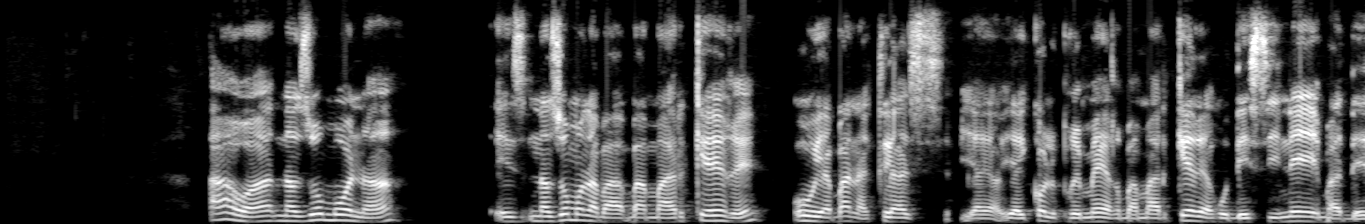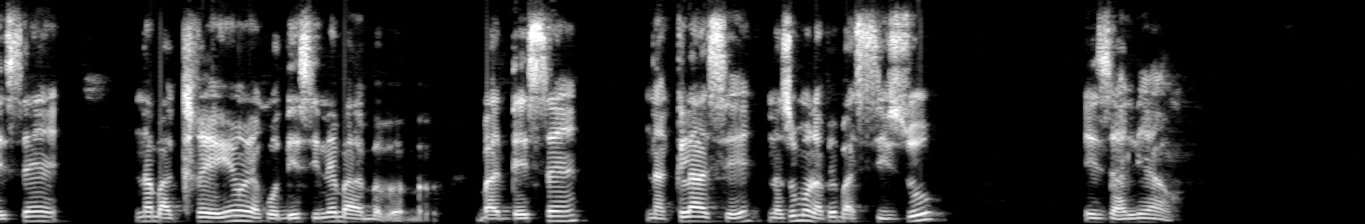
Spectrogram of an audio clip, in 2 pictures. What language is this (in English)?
Lingala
